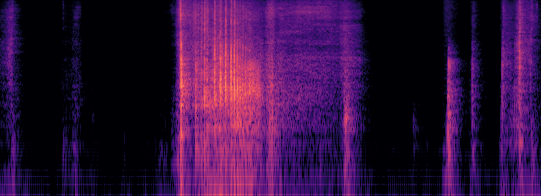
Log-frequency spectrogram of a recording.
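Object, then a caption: Hardcover book with glossy paper pages. Fingertips turn and flip the glossy printed paper pages of a large hardcover illustrated book lying open on a wooden table. Faint soft ticks lead into a loud, bright, crinkly rustle as a page is swept over, which settles into a quieter papery hiss. A few short, crisp page flicks follow.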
